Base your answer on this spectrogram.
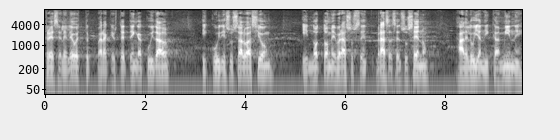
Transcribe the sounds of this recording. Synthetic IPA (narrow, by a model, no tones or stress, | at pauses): t̪ɾeseleleoest̪opaɾakeust̪et̪eŋɡakwiðaðo | ikwuðisusalβasjoŋ | inot̪omeβɾasos | bɾasasensuseno | a̰lelujanikamine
